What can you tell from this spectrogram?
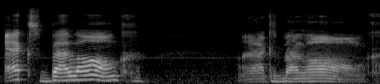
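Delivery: bad mock French accent, slow and drawn out; terrible French accent. A streamer hamming up a bad French accent, slow. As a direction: ham up a French announcer, badly. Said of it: "that was a terrible French accent".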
